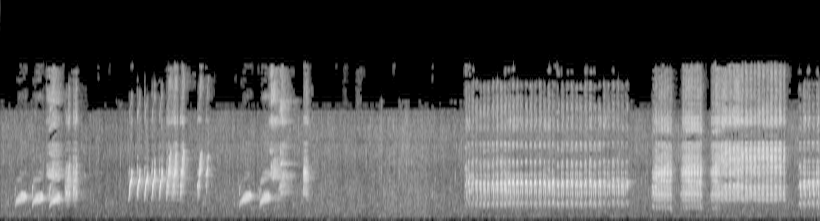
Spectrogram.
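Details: Songbird on a rough 'tembakan kasar' masteran meant for training home and contest cage birds: rising whistles and short rattles, then a long, dense buzzy burst and further harsh blocks of sound.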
